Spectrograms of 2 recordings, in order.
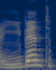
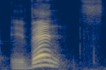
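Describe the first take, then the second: First: The stress is on the first syllable. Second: The stress is on the second syllable. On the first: The speaker calls it wrong. "절대 안 돼요" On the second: The speaker calls it right. "뒤에 강세"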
